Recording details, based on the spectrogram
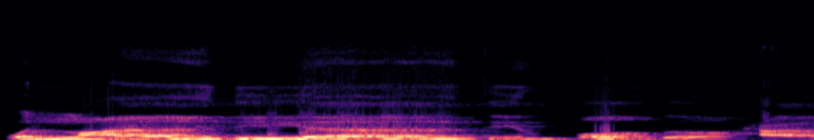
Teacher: Kalau fathatain berarti tidak panjang. Begitu dihilangkan tanwinnya diganti dengan mat atau dipanjangkan.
